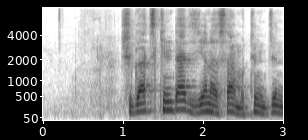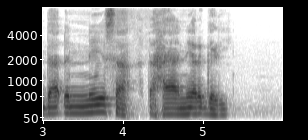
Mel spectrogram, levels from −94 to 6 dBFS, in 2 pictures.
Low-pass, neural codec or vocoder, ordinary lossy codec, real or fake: none; none; none; real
